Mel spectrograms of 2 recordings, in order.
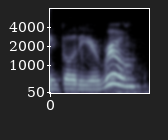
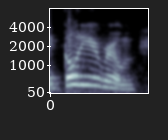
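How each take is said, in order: First: Said in the usual way. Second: "Go to your room" shouted high and loud, stress on go; exclaimed command. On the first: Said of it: "or you could say". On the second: Shown as a demonstration. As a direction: bark it as an angry order. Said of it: "that would end with an exclamation point".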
